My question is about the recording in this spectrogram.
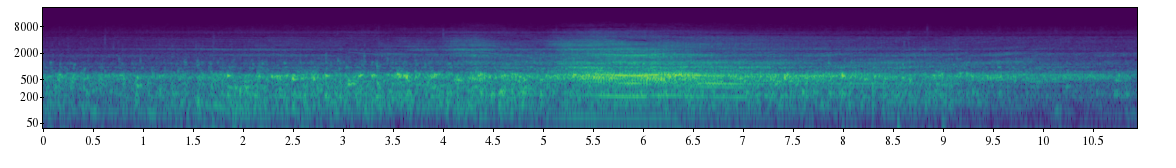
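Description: Underwater sound: a steady, humming drone with a gurgling texture, swelling louder for about two seconds a little past the middle and then easing off.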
